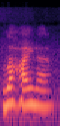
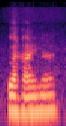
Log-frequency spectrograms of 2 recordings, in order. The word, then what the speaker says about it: Lahaina: Lahaina. Lahaina.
